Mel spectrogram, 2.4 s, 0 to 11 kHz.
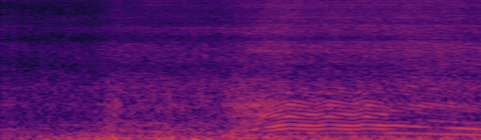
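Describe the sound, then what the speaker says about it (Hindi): A Yamaha R15M motorcycle engine idles with a rough, loud rumble, then revs up and falls back, its pitch rising and wavering close to the listener. "इंजन बहुत ही सेक्सी रेव हो रहा है"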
